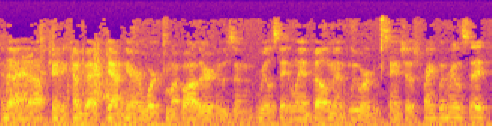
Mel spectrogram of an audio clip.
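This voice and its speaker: A young man in his twenties introduces himself at a civic meeting, hesitant and full of fillers. His voice is very deep and flat. The room is echoey and the recording has audible hiss. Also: quick pace, muffled recording. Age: 20s. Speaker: commission applicant. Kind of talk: self-introduction at a public meeting.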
